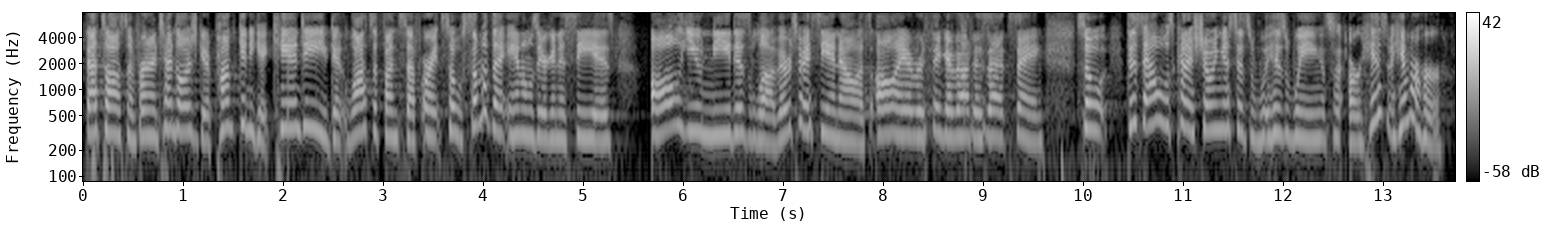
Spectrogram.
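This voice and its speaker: High-voiced upbeat woman reporter. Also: fast talker, fairly bright tone. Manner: upbeat, chatty. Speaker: TV news reporter. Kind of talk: field reporting.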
